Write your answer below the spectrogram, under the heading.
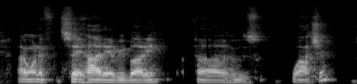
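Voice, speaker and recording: In a New York accent, a man speaks with a fairly low voice. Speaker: podcast host. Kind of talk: casual chat.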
